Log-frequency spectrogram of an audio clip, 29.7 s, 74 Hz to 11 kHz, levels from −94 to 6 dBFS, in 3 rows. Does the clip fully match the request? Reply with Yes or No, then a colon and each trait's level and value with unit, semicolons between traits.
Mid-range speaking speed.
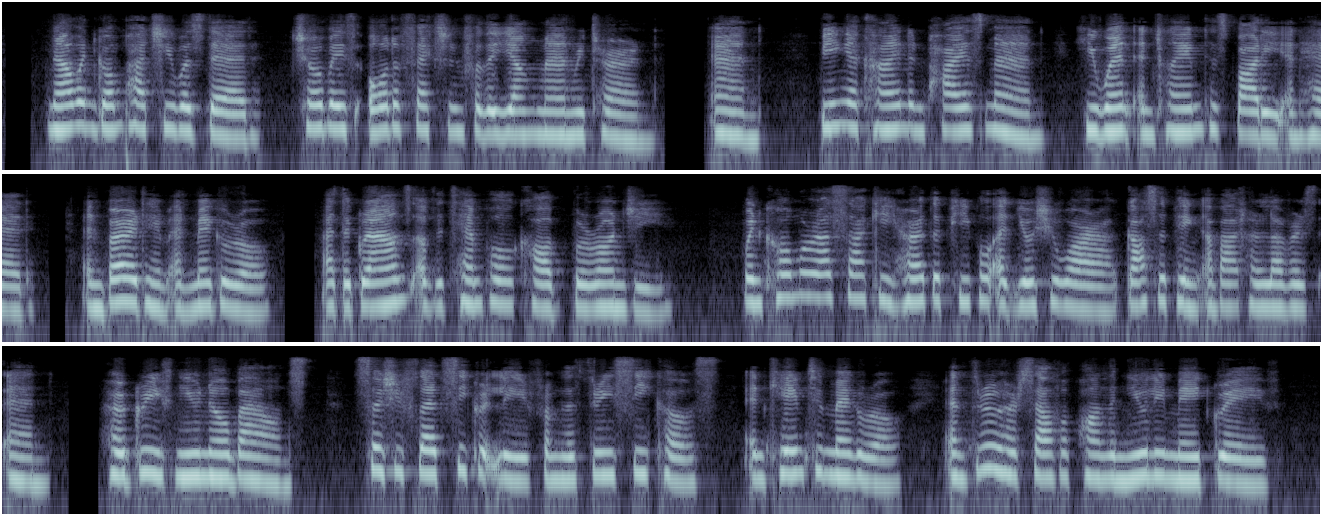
Yes: average, 160 wpm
